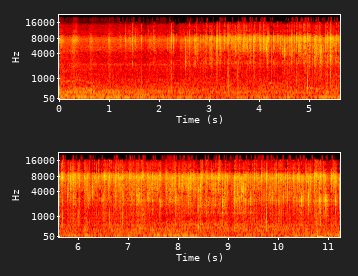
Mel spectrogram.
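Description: Cinnamon, mustard seeds, cumin and two kinds of turmeric and red chili hit hot oil in a pot and keep sizzling and crackling with a bright hiss and scattered pops, growing louder after a quieter start.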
